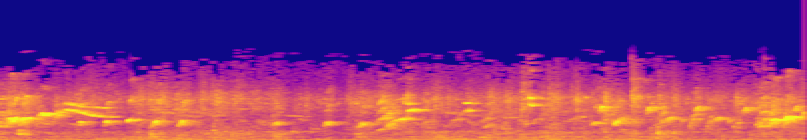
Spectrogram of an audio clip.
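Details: Short burst of Eurasian siskin song, a fast high twitter with a few bright whistled slides at the start and end.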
